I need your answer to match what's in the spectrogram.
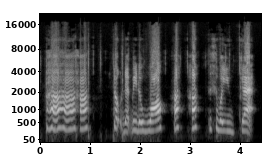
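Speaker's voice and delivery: loud taunt with a put-on "ha ha ha"; mock gloating. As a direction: crow over a beaten foe in play. Taunts the game grandma.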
